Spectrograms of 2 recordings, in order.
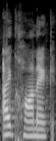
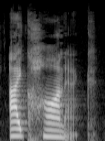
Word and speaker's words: iconic: It is one of the world's most iconic sites. Listen to the pronunciation here. Iconic, iconic, iconic. So we pronounce this as an I sound iconic and the syllable stress is in the middle iconic sites now because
